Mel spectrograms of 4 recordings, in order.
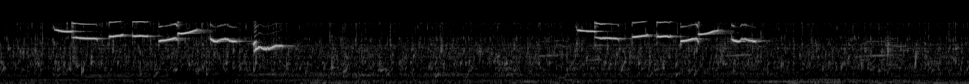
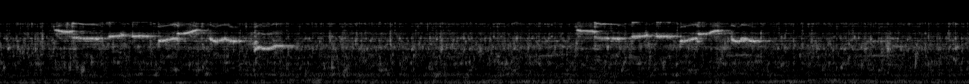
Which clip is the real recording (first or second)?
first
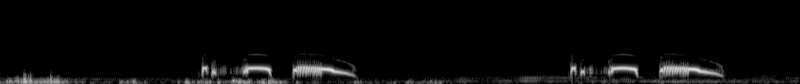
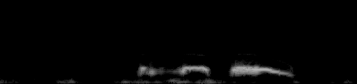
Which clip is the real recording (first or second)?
first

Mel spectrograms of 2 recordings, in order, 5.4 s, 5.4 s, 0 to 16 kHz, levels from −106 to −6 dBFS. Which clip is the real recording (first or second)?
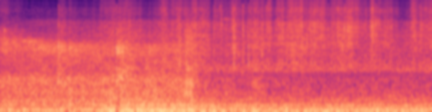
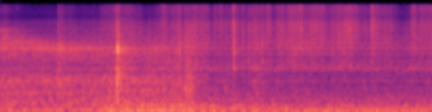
first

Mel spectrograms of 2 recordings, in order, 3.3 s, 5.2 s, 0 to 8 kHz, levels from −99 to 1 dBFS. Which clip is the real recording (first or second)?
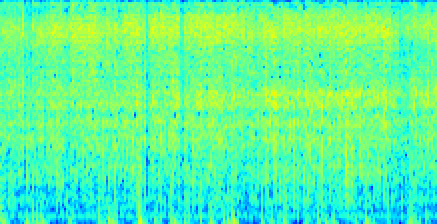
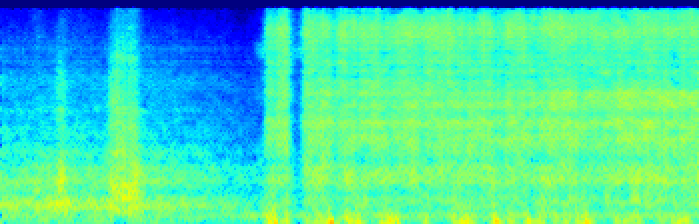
first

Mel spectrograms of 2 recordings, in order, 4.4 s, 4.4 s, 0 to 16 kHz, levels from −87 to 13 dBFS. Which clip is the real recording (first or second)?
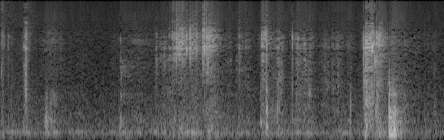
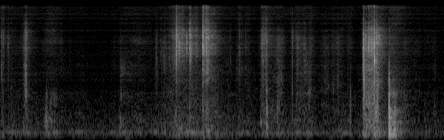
first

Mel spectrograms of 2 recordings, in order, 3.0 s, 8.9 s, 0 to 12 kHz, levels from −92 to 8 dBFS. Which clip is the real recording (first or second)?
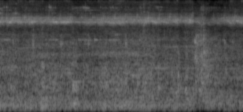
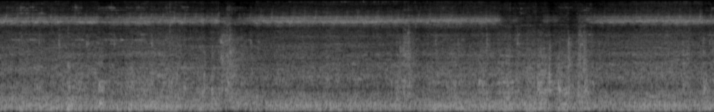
first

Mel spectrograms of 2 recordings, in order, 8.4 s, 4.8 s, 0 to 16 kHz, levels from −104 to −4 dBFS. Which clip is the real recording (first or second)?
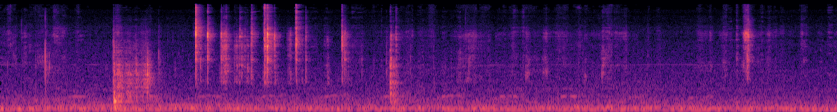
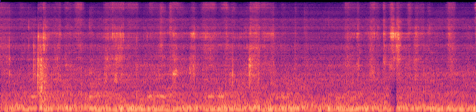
first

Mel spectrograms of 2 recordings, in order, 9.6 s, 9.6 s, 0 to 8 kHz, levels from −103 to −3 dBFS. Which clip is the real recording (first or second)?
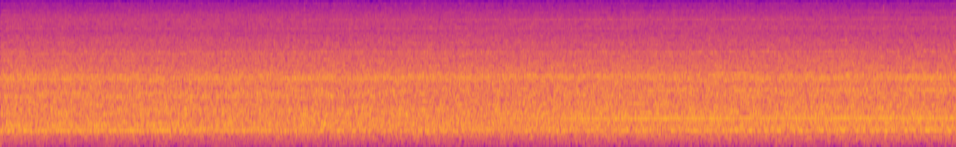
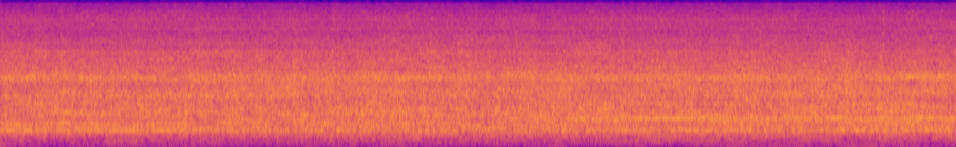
first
